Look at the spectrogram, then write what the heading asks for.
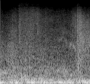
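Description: Incendio fire spell cast in Hogwarts Legacy, a short, loud whooshing burst with a booming low-end thump, lasting under a second with no talk.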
